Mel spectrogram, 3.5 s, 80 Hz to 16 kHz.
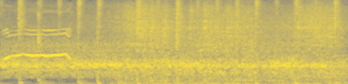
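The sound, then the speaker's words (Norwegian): A Norwegian NSB freight train, train 5795, rolls loudly along the rails, with a steady rumbling roar, rhythmic clacking of wheels over track joints, and a brief high whine or squeal near the start. “På forskjellige måter hadde guttegjengen skaffa seg interne opplysninger fra NSB om godstoget de røva fra.”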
